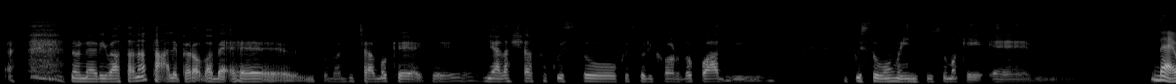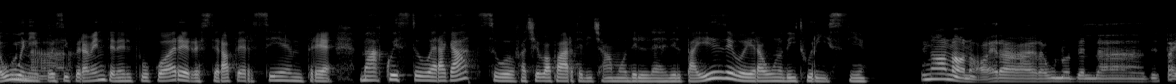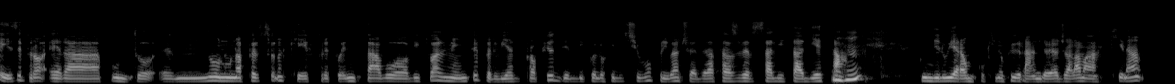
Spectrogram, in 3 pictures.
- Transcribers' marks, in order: chuckle; "proprio" said as "propio"
- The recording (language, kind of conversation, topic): Italian, podcast, Quale canzone ti fa tornare sempre con la mente a un’estate del passato?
